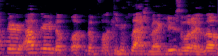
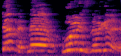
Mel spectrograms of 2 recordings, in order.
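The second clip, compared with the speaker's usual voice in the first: high excited yell; 12 semitones higher than usual. Retold or imitated. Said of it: "voicing the friend".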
